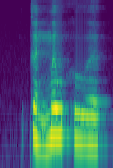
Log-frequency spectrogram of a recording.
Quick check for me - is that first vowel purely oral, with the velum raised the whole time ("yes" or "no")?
yes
